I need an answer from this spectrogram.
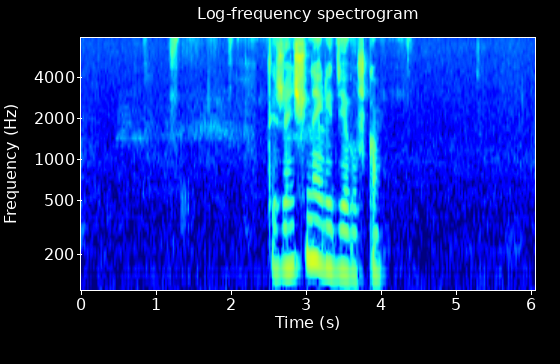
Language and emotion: Russian, neutral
